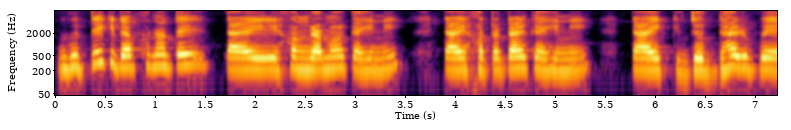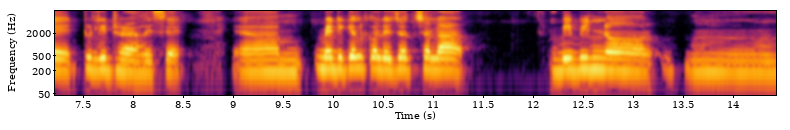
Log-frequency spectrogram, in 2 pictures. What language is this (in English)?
Assamese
